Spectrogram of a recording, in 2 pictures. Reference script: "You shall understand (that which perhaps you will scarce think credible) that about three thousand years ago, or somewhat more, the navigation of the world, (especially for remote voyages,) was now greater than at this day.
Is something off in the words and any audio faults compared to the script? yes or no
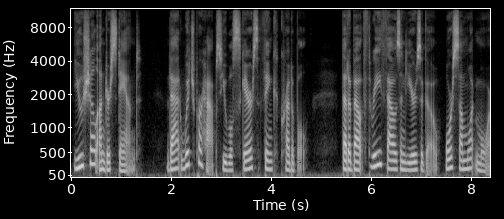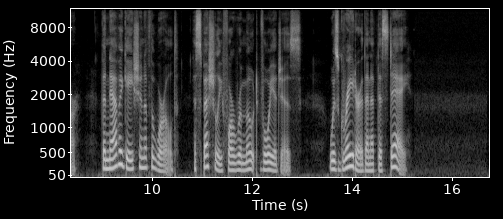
yes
